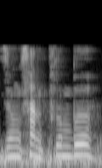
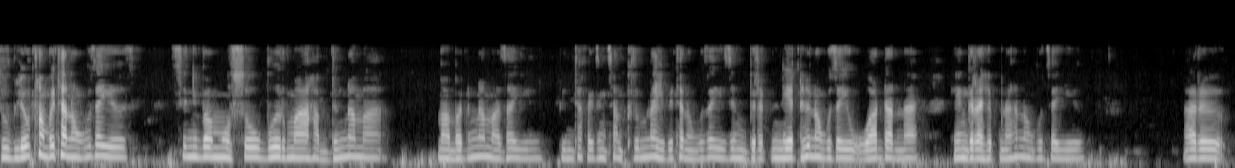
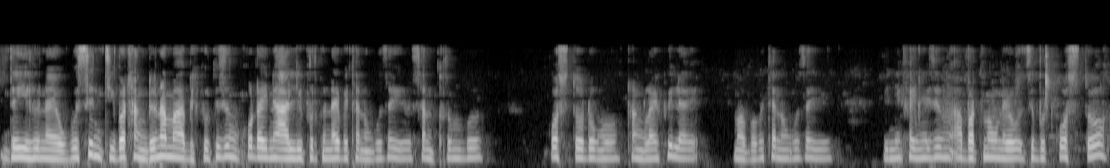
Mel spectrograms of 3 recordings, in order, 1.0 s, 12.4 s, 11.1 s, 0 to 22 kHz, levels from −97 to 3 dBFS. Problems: none marked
